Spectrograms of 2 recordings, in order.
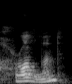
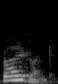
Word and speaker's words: Rhodland: It's not Hrodland, it's Rhodland. And Rhodland actually has a meaning.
